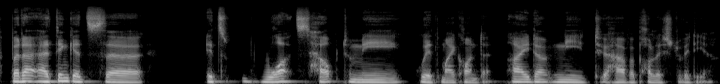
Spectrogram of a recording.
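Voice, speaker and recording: A man speaking as a guest in a casual interview, with a stoic, calm, monotone delivery. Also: on the low side, no echo, studio quality. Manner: stoic, measured. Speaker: guest, content creator.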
